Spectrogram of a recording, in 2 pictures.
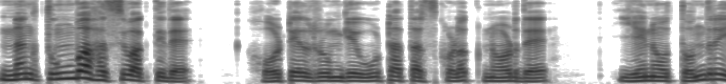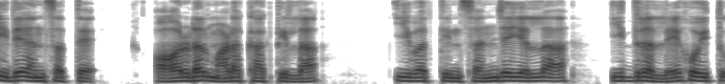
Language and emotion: Kannada, sad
